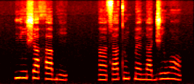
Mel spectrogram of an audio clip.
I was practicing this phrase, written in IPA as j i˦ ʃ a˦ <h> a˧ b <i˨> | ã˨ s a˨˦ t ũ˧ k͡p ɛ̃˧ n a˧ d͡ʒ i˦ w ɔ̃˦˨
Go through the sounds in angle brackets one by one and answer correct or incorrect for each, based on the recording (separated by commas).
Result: correct, correct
